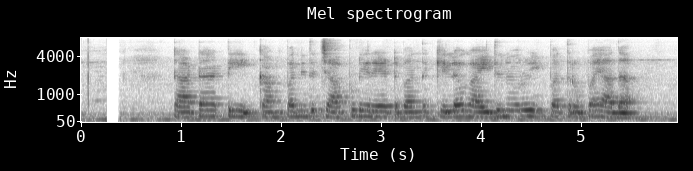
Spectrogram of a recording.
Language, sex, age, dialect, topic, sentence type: Kannada, female, 18-24, Northeastern, agriculture, statement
